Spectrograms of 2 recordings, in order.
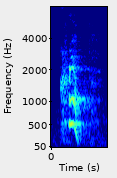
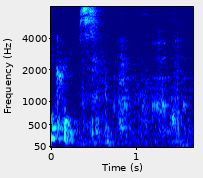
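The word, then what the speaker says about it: crêpe: our fourth egg and i think in france they would pronounce it crap but i say crepes all right four eggs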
